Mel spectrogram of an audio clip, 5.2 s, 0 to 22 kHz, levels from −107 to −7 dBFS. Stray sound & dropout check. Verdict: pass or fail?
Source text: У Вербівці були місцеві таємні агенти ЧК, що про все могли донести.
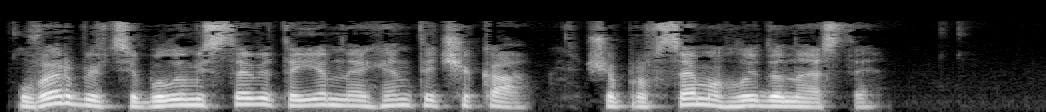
pass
